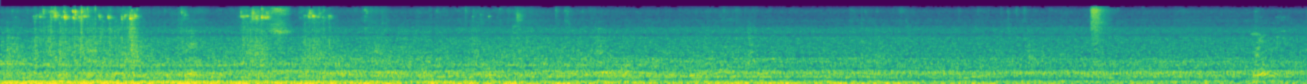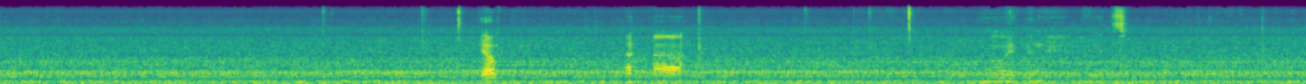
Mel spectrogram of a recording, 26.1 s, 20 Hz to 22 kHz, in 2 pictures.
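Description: Cabin noise of a New Flyer Xcelsior XD60 articulated diesel bus under way: a steady engine and road rumble, loudest in the first several seconds and easing after about ten seconds. There are a few short rattles, and a brief squeak about eighteen seconds in.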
